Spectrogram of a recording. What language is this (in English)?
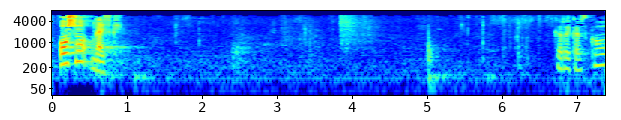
Basque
